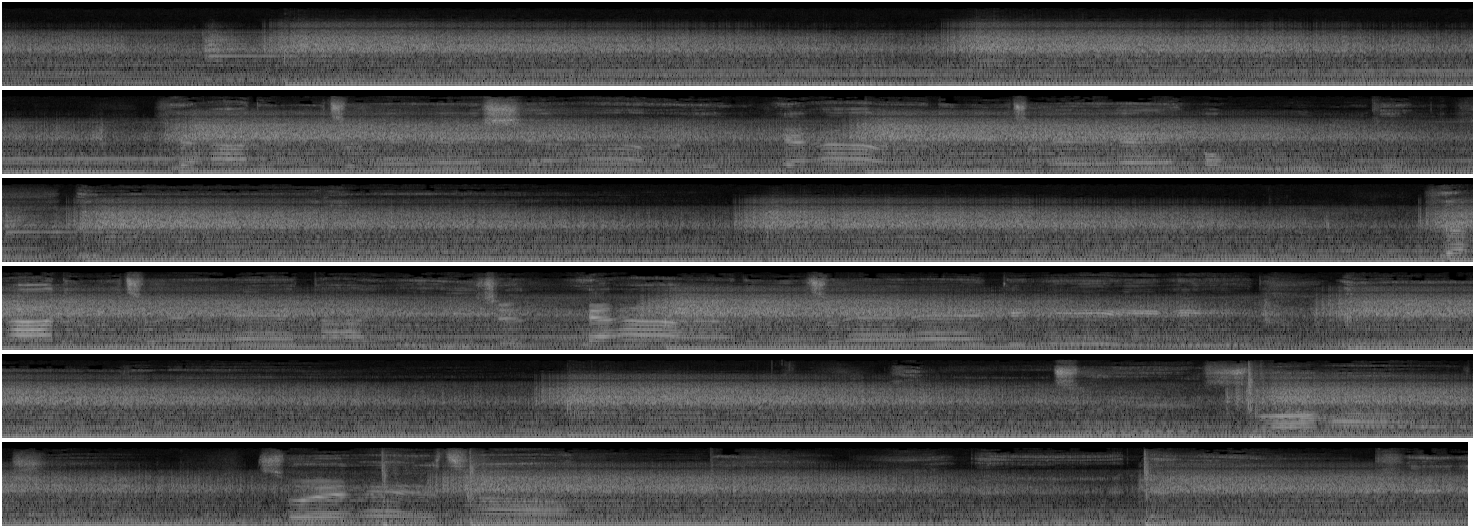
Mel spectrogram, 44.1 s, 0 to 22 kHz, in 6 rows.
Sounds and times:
Music: 0.0s - 44.1s.

